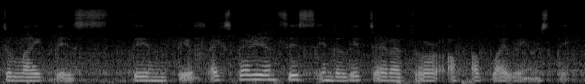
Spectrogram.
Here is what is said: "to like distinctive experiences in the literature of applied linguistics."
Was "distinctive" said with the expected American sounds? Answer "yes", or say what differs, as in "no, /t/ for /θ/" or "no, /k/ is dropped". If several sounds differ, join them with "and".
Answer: no, /k/ is dropped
